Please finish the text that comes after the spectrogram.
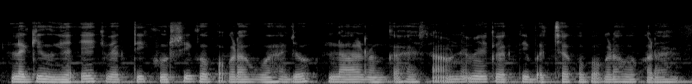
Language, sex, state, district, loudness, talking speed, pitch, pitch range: Hindi, male, Maharashtra, Aurangabad, -28 LUFS, 215 wpm, 115 Hz, 115-120 Hz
